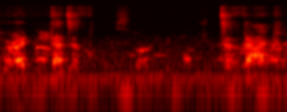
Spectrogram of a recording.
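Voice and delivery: ordinary talk, nothing marked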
